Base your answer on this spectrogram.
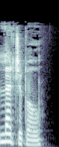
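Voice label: "legible", British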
